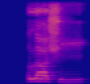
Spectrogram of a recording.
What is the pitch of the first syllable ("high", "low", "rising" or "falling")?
high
